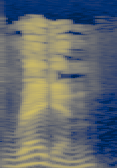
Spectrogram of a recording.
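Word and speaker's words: Regin: I've heard two pronunciations for this. Some are calling it Region. I've heard it pronounced Reagan. Which one do you use? – Well, it's R-E-G-I-N. So I think you can kind of go either way.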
